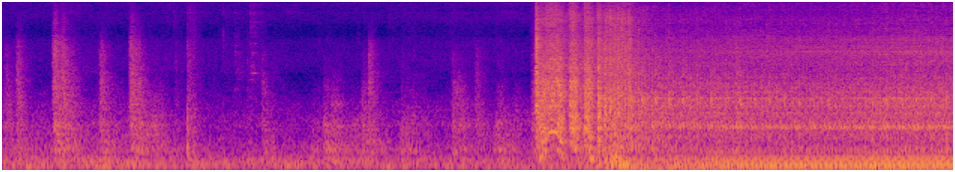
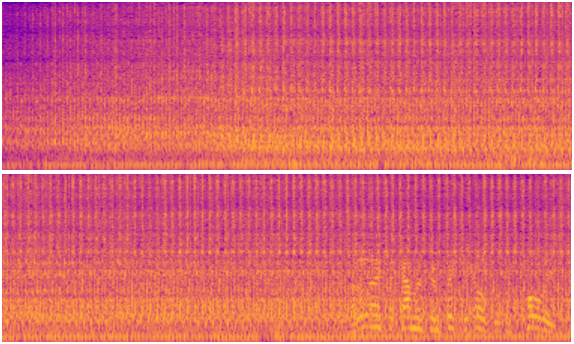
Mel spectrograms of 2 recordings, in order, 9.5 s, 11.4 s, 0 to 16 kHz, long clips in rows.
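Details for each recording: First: Land Rover Freelander TD4 2.0L BMW diesel at first start after fitting a new crankshaft pulley to cure knocking; after some clicks it catches and settles into a smooth, even, quiet idle with no knocking, quieter than in ages, normal idle. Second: Land Rover Freelander TD4 with 2.0 BMW diesel idling, engine cover off: uneven knock about twice a second from the front of the engine, worn crankshaft pulley visibly moving.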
